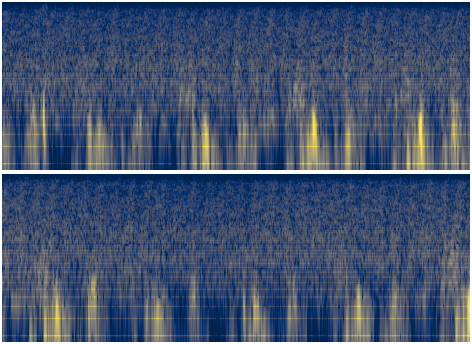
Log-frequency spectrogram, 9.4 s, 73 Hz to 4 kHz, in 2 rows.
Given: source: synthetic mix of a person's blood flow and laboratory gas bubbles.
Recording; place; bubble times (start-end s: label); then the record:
Doppler ultrasound of blood flow; precordium
0.38-0.46 s: bubbles
From the record:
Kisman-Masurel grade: 113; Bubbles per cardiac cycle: 1 to 2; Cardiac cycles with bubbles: 1 to 10%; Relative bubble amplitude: loud (0.450 to 0.775); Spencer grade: 1 (occasional bubble signal discernible with the cardiac motion signal, with majority of cardiac periods free of bubbles); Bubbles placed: only in the low amplitude regions of the cardiac cycle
